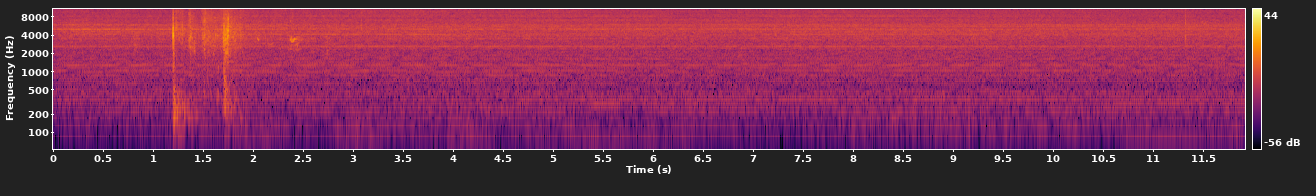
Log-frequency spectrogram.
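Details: Constant mechanical hum with two sharp clicks early on, like a car door or window motor, and no animal call.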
